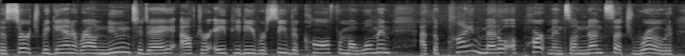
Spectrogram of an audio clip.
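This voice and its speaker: Through noticeable background noise, a woman speaks at a high pitch. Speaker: news anchor. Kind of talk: TV news anchoring.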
